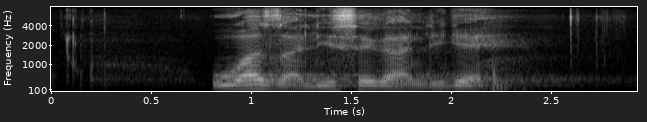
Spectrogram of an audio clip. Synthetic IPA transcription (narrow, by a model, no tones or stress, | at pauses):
uwazalisɛk̬antʼik̬ɛ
